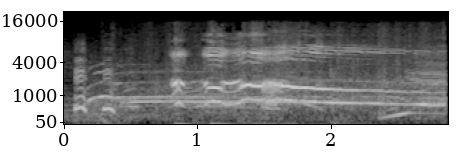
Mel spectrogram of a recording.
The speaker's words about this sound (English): rooster.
